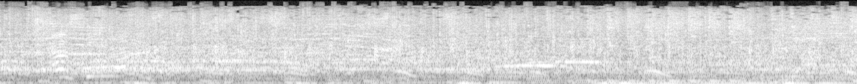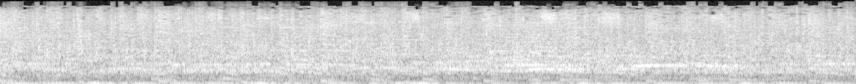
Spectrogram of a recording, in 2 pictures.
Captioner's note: applause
